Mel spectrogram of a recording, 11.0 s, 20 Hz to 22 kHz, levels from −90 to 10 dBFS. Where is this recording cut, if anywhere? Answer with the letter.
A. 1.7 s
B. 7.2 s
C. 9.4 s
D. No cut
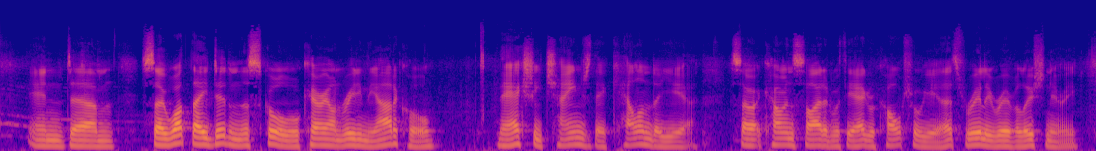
D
